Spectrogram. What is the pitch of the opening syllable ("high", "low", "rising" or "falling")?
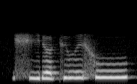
low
